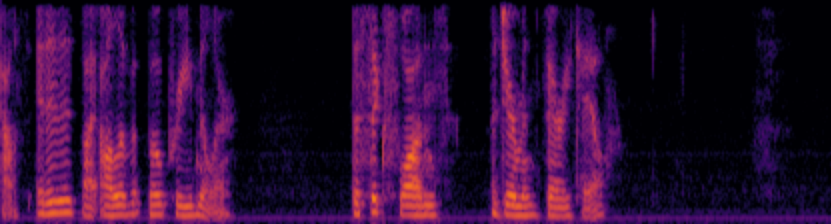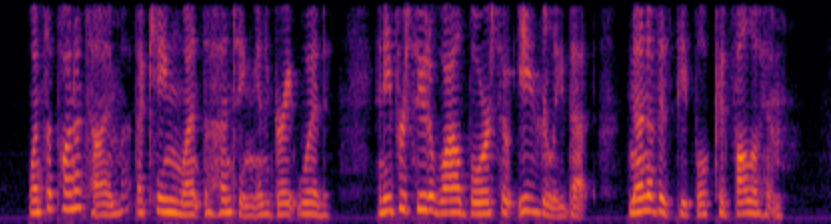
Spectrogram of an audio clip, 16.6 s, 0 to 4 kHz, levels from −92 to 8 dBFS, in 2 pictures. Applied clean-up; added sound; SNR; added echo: none; none; none; none.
